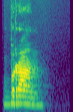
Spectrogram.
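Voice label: "бран", Komi, female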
